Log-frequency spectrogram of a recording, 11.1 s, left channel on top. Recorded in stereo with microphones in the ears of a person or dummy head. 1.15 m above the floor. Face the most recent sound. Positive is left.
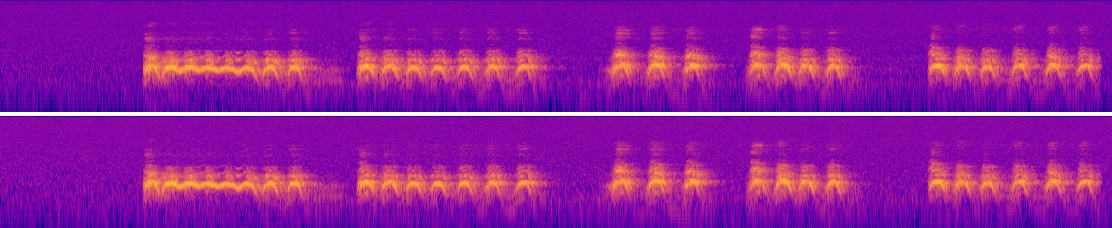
turn(degrees=10)  # may be behind; listen again after turning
